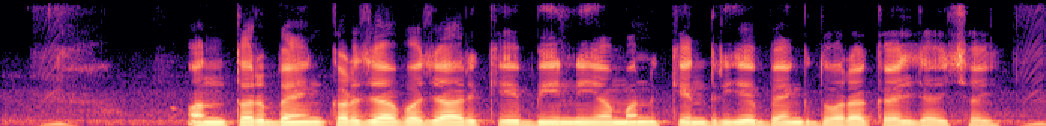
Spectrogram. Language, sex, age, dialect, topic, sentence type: Magahi, male, 25-30, Western, banking, statement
